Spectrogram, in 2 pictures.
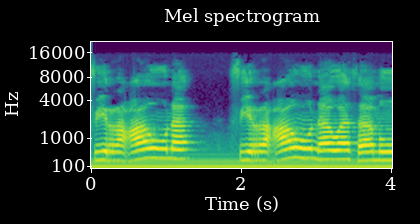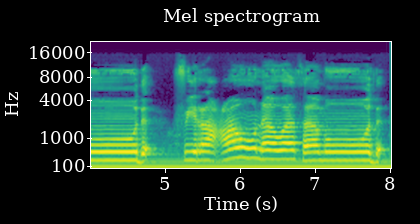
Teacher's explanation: Nah, dan sesudahnya tidak ada huruf isti'la. Tuh, maka ro dibaca tarqiq atau tipis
